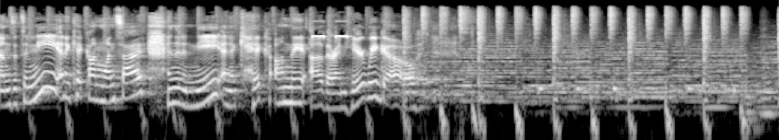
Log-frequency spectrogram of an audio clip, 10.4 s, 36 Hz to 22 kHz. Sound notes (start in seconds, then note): 4.1 timer beeps; 5.7 cheerful music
